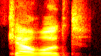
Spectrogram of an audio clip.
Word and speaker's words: carotte: French it's carotte. Okay, très bien. Ouais. Be careful here. The T is silent.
